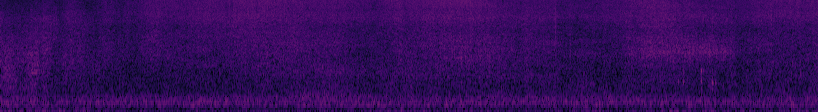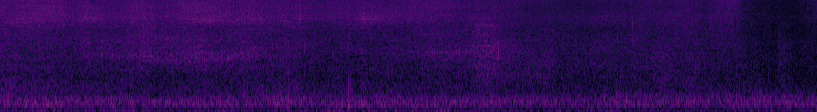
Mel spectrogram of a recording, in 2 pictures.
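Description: Fingers running through long, dry hair and massaging the scalp close to the microphone: a soft rustling swish that swells and eases with each slow stroke.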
